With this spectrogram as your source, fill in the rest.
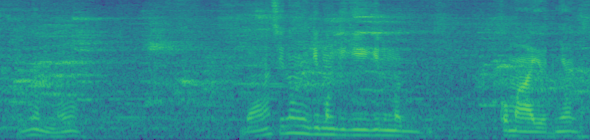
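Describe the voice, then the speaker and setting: With music in the background and audible room echo, a man speaks at a fairly slow pace and a fairly low pitch. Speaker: vlogger. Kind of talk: casual vlog. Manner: animated.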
